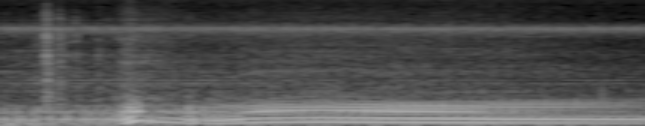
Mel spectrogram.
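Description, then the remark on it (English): A motorcycle engine revs up, its pitch climbing after a brief sputter and then holding a steady, throaty growl, with a faint high whine above it. “And then Todd buys a motorcycle.”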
